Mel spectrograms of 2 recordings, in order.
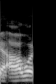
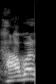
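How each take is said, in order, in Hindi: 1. यह शब्द स्वर से शुरू होता है, h मौन है। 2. इस शब्द की शुरुआत में साफ़ सुनाई देने वाली h ध्वनि है। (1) "क्या चाहिए आवर है" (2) "हावर नहीं है"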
